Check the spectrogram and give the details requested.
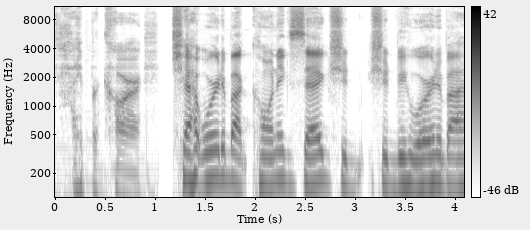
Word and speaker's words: Koenigsegg: newer and they're explosive why'd you say koenigs felt cake w am I saying it wrong is that why you guys well not Corning spelled Koenigsegg oh okay whatever tuck my dick I don't know cars like that it's Koenigsegg uh shut up nerds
